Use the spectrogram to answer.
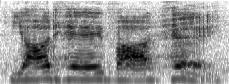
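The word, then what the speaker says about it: Yod He Vav He: It is pronounced Yad-He-Vad-He, and it has to do with all four elements and the creation process.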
